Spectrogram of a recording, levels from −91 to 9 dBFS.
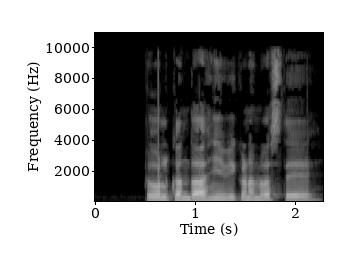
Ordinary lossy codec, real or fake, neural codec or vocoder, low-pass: MP3, 96 kbps; real; none; 9.9 kHz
